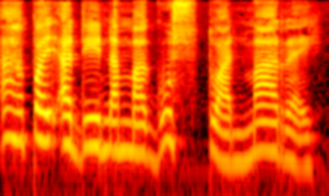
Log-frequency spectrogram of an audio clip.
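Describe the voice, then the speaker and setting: An actress playing a village captain's wife, a calm and inquiring matron in a radio drama, with an Ilocano accent. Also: female voice, mid-range voice, moderate pace, no room sound, natural voice. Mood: inquiring, firm.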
